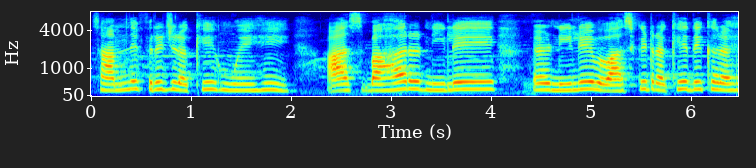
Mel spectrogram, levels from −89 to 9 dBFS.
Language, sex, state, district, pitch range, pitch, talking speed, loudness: Hindi, female, Madhya Pradesh, Bhopal, 220-260 Hz, 235 Hz, 120 wpm, -18 LUFS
